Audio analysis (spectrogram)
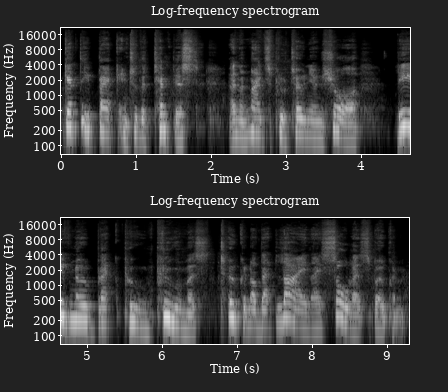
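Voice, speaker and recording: A man playing a tormented, husky, grieving Gothic narrator. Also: fairly high pitch, animated, measured pace, pitched above the performer's own voice. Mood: furious, desperate. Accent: English. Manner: anguished, impassioned, declamatory. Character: grief-stricken tormented male narrator of a Gothic poem. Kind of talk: dramatic theatrical poetry recitation.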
